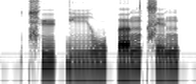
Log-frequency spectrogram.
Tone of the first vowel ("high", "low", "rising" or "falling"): high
